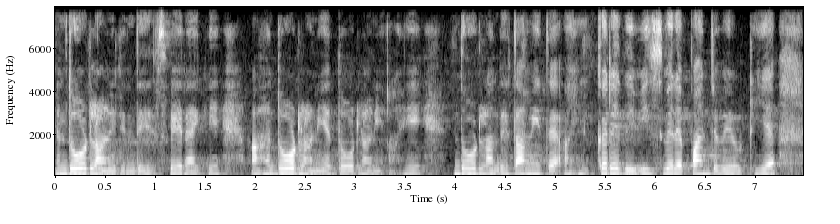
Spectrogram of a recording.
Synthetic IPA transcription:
d̪oːɽlaːɽ̃iːd͡ʒ̪ɪnd̪eːsəʋeːɾɛ̃ːkɪ | əɦãːd̪oːɽlaːɽ̃iːɛːd̪oːɽlaːɽ̃iːʔəɦẽː | d̪oːɽlãːnd̪eːɦt̪ãːʋĩːt̪ɛʔəɦĩːkəɾeːd̪eːʋiːsʋeːɾɛːpə̃ɲd͡ʒʋeːʊʈʰːiːɛː

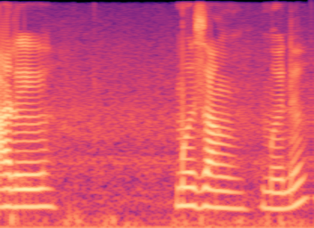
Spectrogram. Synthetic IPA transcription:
aɾɯ | mɯzaŋmɯnɯ

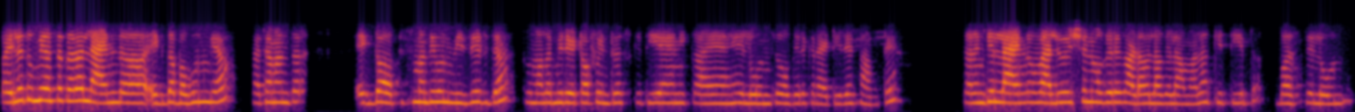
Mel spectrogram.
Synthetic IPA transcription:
pəɦilet̪um̤iːəsəːkəɾalæ̃ɳɖekd̪abəɡʱuːnɡʱjat̪jat͡ɕanənt̪əɾ | ek̚d̪aɔfisməd̪ʱːjeuːnʋid͡ziʈ̚d͡z̪jat̪um̤alamiːɾeʈɔfiɳʈɾesʈkit̪iaɦaɽ̃ikajaɦelont͡səʋəɡəjɾekɾajʈiɾesãŋɡ̚t̪e | kaɾəɳkiːlæɳɖʋæljueɕənʋəɡəjɾekaɽ̤aʋlaɡelaːm̤alakit̪iːbəst̪elon

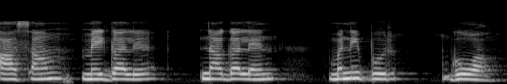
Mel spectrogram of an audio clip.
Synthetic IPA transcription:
aːsaːmːeɡal | naːɡaleɳ | mənipuɾ | ɡoa

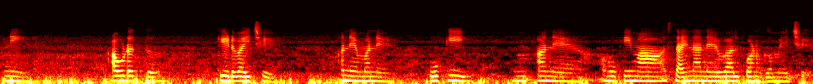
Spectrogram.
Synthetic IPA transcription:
ni | aʋɽət̪ | keɽʋait͡ʃʰe | əneməneɦoki | əneɦokimãsajnanɛɦʋalpəɳɡəmet͡ʃʰḛ

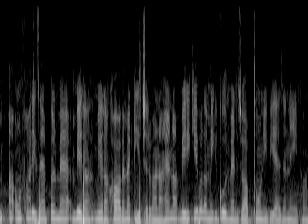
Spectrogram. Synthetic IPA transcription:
onpʰɔːɾɪːɡzɛ̃ːmpəlmɛ̃ːmeːɾaːmeːɾaːkʰaːbɛːmɛ̃ːʈiːt͡ʃəɾʋənaːɦɛːnaːmeːɾiːkeːpəd̪aːmɛ̃ːkːɡoːɾmɛ̃ːɳʈd͡ʒaːbt̪ʰoːniːbiːɛːd͡ʒənəĩt̪ʰoːni

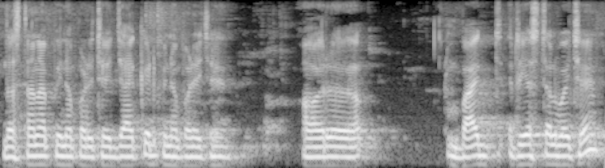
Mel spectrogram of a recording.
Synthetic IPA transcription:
d̪əst̪anapinapəɽɛt͡ʃʰɛd͡ʒakeʈpinapəɽɛt͡ʃʰɛ | ɔːɾ | bakɾest͡ʃəlbɛt͡ʃʰɛ

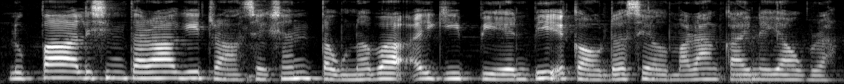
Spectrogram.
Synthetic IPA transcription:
lupalisiŋtɐɾaɡitɾansek̚sɐntownɐbɐʔɐjɡipienpiekawntdɐselmɐɾaŋkajnɐjawbɾa

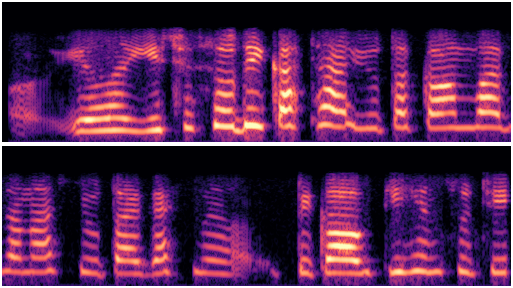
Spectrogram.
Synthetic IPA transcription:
jjit͡ʃʰisod̪ʱiːkat̪ʰajut̪akaːmʋaːd͡zɐnaːst̪jiut̪aɡɐsʲnɨ | pikaːʋkiɦinsut͡ʃi

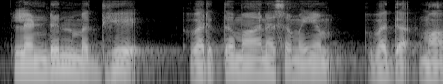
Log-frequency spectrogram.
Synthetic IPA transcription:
lɐɳɖɐnmɐd̪ʱjeː | ʋɐɾt̪ɐmaːnɐsɐmɐjɐmʋɐd̪ɐmaː

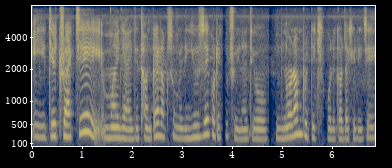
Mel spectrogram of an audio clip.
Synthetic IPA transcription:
et̪joʈrak̚t͡sʌjmʌjleamilet̪ʰʌnkajɾakʰt͡sʰumʌjlejud͡zʌjkʌɾekot͡sʰujnʌt̪jonʌɾamprʌt̪ikʰi̥koleɡʌrd̪akʰeɾit͡sʌj̃

